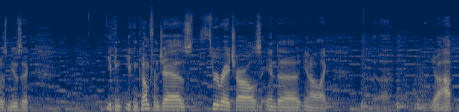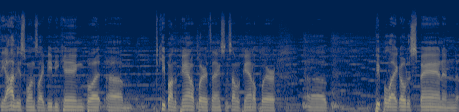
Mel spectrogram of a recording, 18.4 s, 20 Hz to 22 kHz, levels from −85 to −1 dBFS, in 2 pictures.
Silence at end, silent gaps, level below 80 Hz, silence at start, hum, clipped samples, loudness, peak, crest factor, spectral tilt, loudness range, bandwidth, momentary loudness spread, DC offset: 0 s; none; -58 dBFS; 0 s; none; under 0.1%; -36 LUFS; -18 dBFS; 20 dB; -5.5 dB/octave; 5 LU; 17 kHz; 18 LU; under 0.1%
